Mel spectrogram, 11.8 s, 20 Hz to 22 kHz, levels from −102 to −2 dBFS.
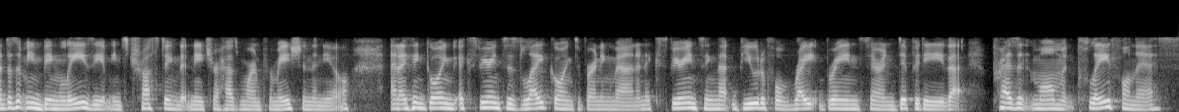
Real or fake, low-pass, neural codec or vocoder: real; 5.4 kHz; none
